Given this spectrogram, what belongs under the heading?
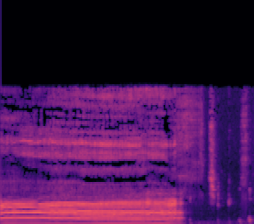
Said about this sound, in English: What was that? Was a primal scream of your people or what, yeah, dude? Yeah, man. That was intense. It comes from the cave people.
